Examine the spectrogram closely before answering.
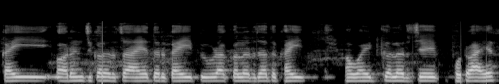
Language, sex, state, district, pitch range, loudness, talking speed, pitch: Marathi, male, Maharashtra, Dhule, 165-170 Hz, -18 LUFS, 190 wpm, 170 Hz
